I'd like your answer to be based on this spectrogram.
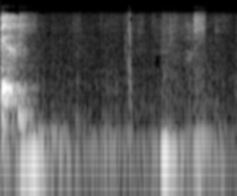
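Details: Young child, sick with a cough: one strong cough, then two weaker, softer coughs, in a small quiet room.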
